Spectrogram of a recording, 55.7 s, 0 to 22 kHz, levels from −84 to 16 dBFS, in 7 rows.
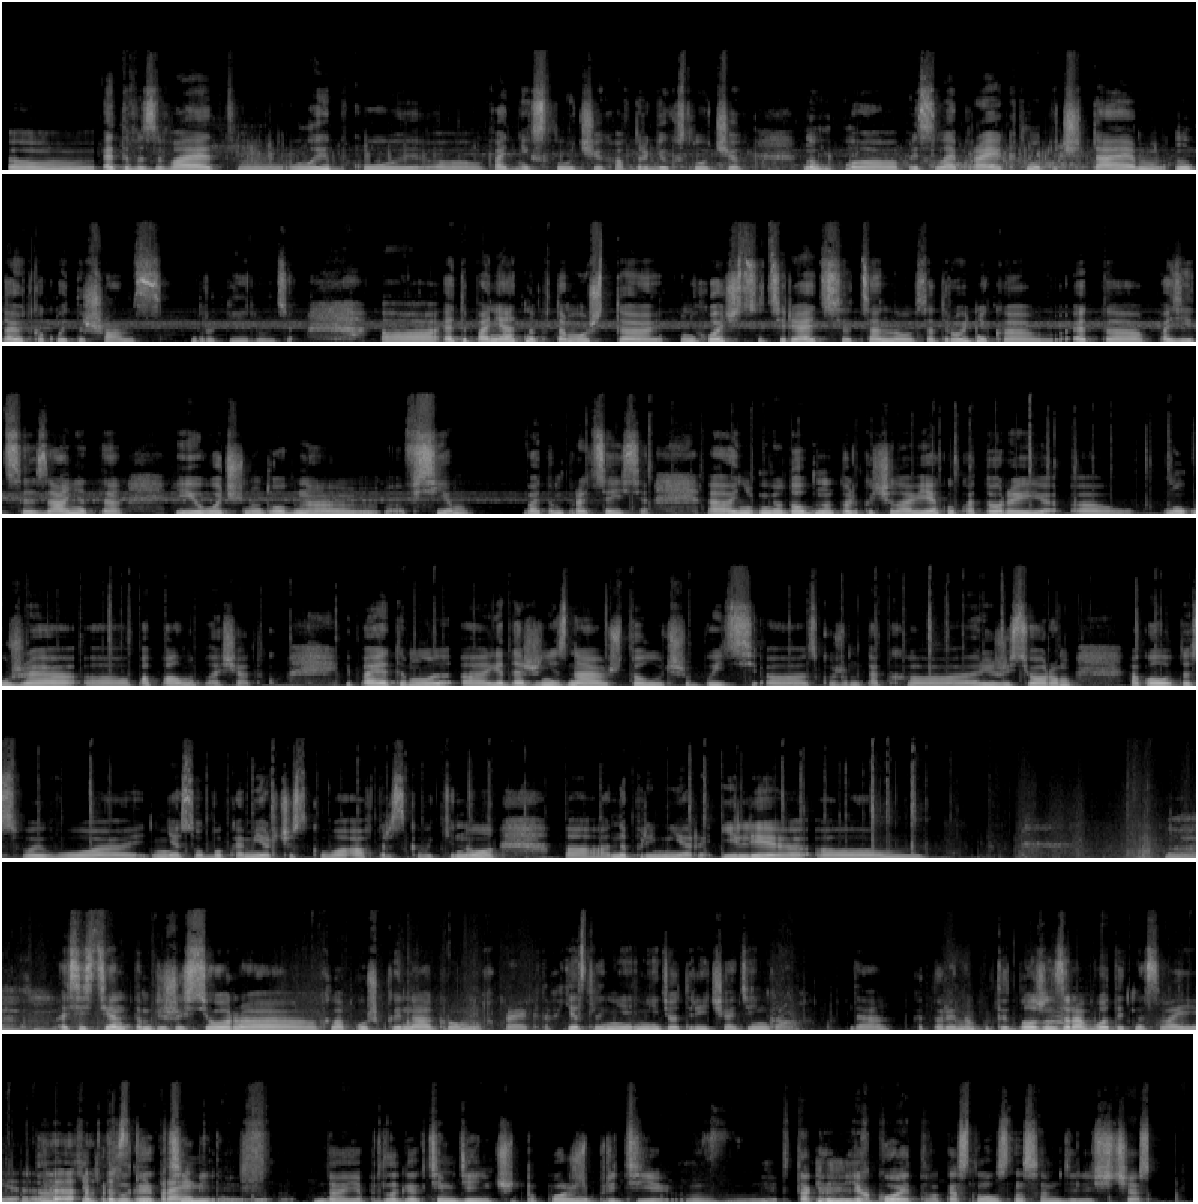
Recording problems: household noises; faint; throughout; 25 dB below the speech

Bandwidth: 15.5 kHz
